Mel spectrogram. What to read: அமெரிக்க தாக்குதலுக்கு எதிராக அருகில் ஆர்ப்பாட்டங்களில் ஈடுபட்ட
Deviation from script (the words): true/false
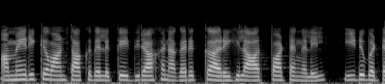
true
